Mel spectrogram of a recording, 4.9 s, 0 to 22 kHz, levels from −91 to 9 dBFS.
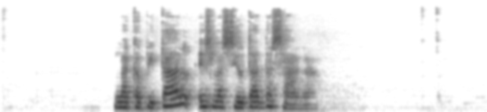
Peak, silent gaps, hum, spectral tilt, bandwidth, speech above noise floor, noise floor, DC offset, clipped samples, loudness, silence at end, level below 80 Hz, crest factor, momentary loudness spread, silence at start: -4 dBFS; none; none; -4 dB/octave; 16.5 kHz; 62 dB; -80 dBFS; under 0.1%; under 0.1%; -18 LUFS; 1.7 s; -62 dBFS; 18 dB; 13 LU; 1.15 s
